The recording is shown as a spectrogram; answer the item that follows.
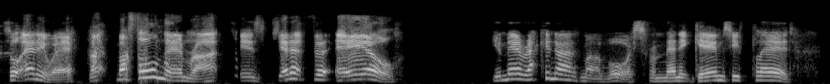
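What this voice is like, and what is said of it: Put-on northern English accent, dropped H's. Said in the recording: “impersonating ... my accent, because I'm from the north, I don't say my H's very well”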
